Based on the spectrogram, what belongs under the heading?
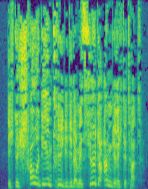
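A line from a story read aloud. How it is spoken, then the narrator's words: Angry mother screaming. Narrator (German): schrie die wütende Mutter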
